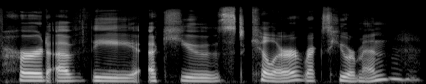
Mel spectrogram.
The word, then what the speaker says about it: Heuermann: If you're new, you may have heard of the accused killer, Rex Heuermann. Mm-hmm. That's how you say it, right? Yeah. Heuermann.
